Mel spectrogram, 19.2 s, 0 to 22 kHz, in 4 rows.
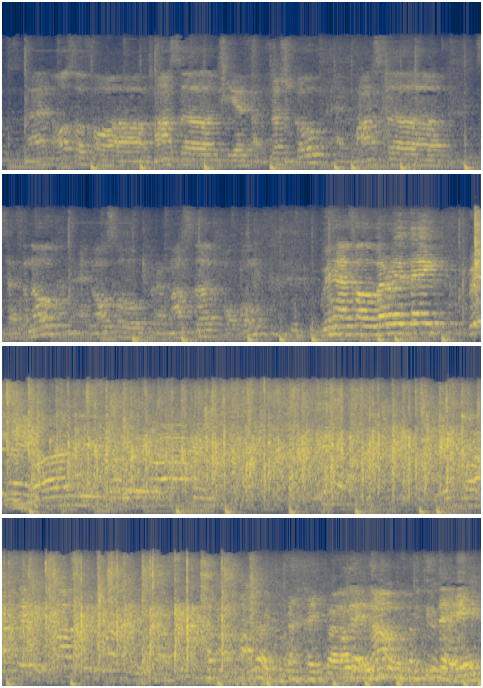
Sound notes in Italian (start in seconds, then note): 9.4 Applauso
